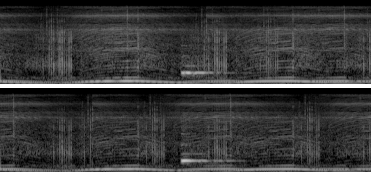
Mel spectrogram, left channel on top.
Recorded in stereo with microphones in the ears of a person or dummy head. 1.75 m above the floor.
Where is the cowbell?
35° right (ahead or behind), 3.5 m.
